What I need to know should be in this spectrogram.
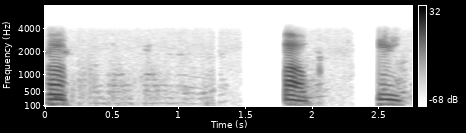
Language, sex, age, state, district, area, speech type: Kannada, male, 30-45, Karnataka, Chamarajanagar, rural, conversation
